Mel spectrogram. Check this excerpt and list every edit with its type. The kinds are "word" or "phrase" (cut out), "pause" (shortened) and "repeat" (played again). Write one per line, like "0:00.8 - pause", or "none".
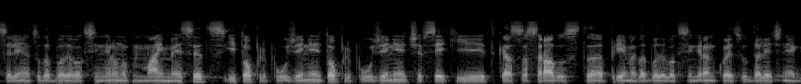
0:01.3 - word
0:03.2 - repeat
0:06.4 - word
